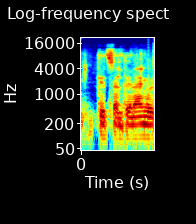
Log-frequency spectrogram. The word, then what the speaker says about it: Quetzaltenango: Y sí, lo pronunciaste bien, que saltenango. Está bien, está bien dicho.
